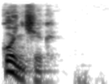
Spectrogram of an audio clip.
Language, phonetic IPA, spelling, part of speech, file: Russian, [ˈkonʲt͡ɕɪk], кончик, noun, Ru-кончик.ogg
- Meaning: 1. tip, point, cusp (extreme top of something) 2. diminutive of коне́ц (konéc, “end, extremity”)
